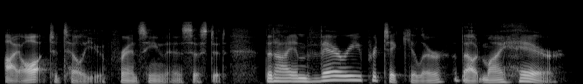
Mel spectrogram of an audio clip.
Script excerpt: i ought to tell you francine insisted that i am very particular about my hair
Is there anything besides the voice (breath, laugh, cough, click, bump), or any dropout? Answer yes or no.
no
